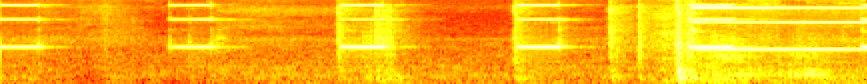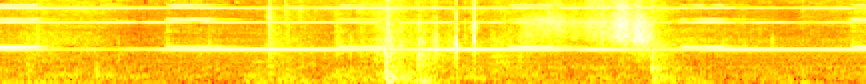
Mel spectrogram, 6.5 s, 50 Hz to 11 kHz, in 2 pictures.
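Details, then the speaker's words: A manual defibrillator (not an AED) demonstrated on a simulator for a VF or tachyarrhythmia cardiac-arrest scenario: repeated monitor beeps, then a steady high-pitched charging tone as it charges to 200 joules, ready to shock. "Let's say he has VF or any cardiac arrest condition or tachyarrhythmia. We can click on charge. Okay, right now it was on 200 joules."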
